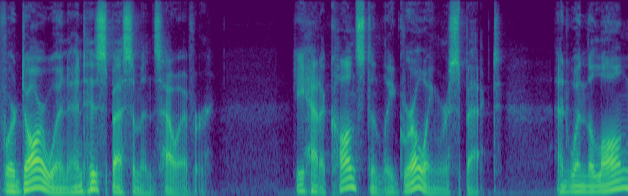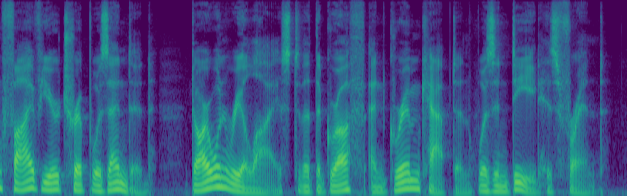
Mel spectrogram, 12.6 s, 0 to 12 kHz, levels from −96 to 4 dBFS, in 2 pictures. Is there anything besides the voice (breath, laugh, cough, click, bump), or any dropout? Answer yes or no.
no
